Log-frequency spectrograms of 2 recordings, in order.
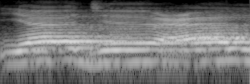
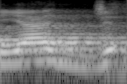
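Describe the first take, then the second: First: "yaj'al" flowing smoothly through the j into the 'ain; "yaj'al" with the jim carried straight into the 'ain. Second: "yaj" clipped short, stopped dead on the j; "yaj" halted at the jim; cut-off jim. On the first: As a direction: let "yaj'al" run on, unbroken. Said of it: "Mengalir. Tidak terputus". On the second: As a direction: break "yaj" off abruptly, the wrong way. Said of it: "jangan ... bukan yaj". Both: Shown as a demonstration.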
